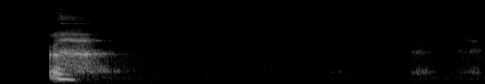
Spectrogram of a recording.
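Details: One forceful sneeze, then quiet breathing and faint sniffing, from a person inducing a run of sneezes with a plastic garment tag holder; eyes streaming, nose raw and stuffy.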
